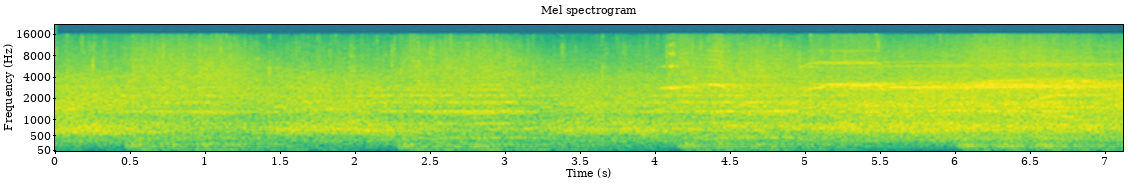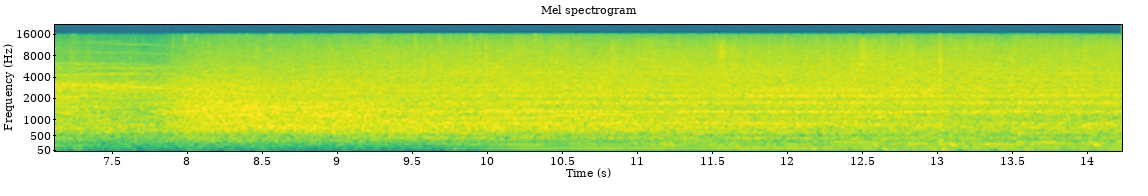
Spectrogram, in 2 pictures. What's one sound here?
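A large crowd cheers and roars in a big echoing arena, growing louder partway through.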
